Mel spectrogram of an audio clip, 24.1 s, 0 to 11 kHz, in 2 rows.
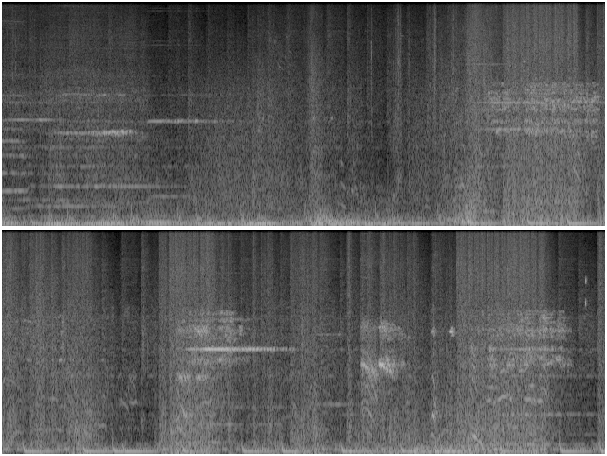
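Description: Gunfire and crashes from the video game Max Payne 3, with dense, continuous combat noise, repeated bursts and impacts layered over a steady low rumble, sometimes under talk.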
